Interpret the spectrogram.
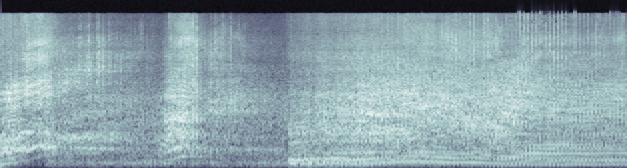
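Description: Show cars driving off: first a car passing with a noisy rush of engine and tyres, then, from about three seconds in, the low engine rumble of a classic Ford pickup pulling away, its pitch rising and falling with the throttle.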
